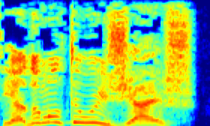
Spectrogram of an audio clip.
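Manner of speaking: slow, pointed reproach; stern father. A narrator's reading. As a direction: show your son the door, slowly. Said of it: "сурово спросил отец". (суровый упрёк отца)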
